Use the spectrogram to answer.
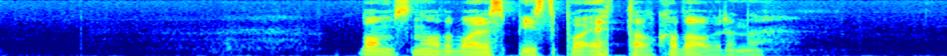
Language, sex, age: Norwegian, male, 42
